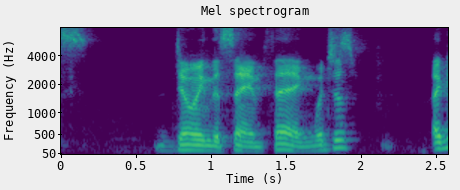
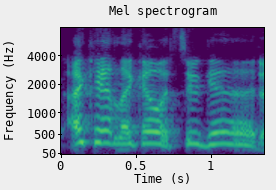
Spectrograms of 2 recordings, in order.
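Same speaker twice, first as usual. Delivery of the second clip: high mock Nynaeve; 11 semitones higher, 3 dB quieter than usual. Voicing Nynaeve in retold scene.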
